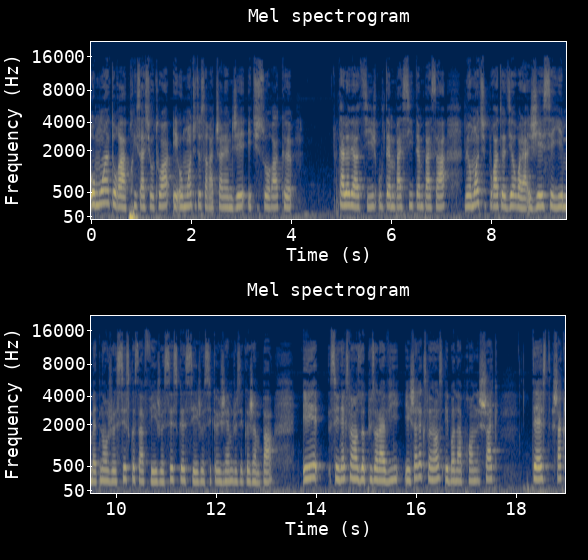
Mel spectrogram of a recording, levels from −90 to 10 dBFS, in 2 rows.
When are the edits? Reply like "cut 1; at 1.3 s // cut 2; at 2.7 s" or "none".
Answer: none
